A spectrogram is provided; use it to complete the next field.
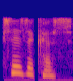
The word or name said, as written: Cyzicus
